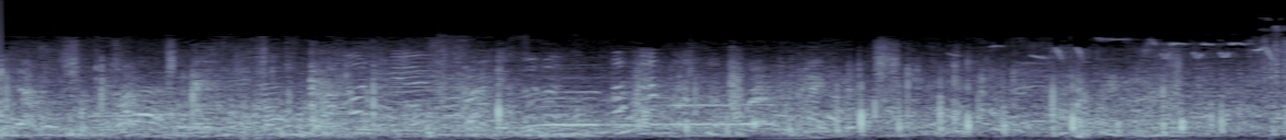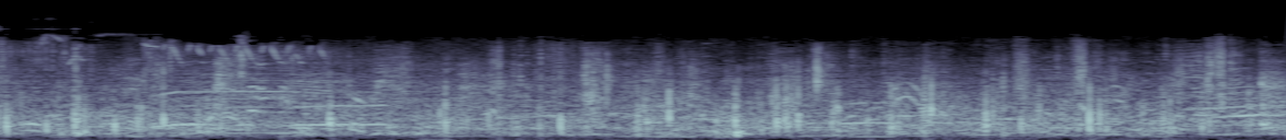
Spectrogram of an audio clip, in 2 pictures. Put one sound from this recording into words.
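A crowd of people chatters throughout outdoors.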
